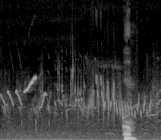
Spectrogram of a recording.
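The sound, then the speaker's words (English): Several birds chirp and tweet continuously in quick, high-pitched bursts, with a brief, louder voice-like sound cutting in near the end. “let's get to the birds.”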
